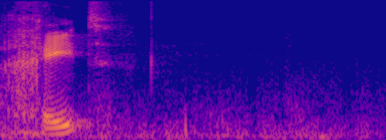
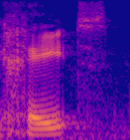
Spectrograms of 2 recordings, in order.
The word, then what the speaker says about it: Chet: even though it does not in any way make a ch sound. It's a ch. Make sure people are kind of in a, outside of a 5-foot radius of you when you first start pronouncing this letter.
